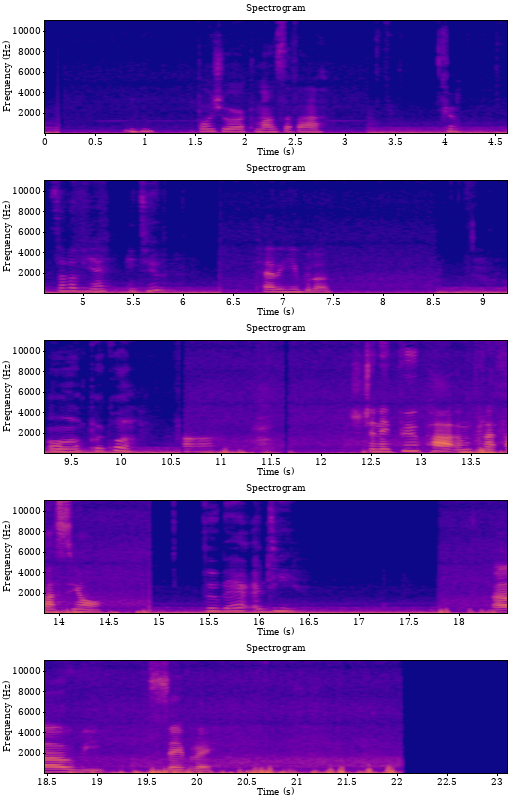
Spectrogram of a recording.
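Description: A young woman talks on a phone in a calm, friendly way, close by.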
